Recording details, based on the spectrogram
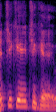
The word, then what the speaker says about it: Xique Xique: So I'm going to throw down Too Much by Joe Turner and Preludio by Chike Chike, which is spelled X-I-Q-U-E. X-I-Q-U-E.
